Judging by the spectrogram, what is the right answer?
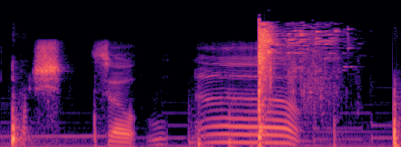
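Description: A glass block breaking in a Minecraft SMP game gives a brief crisp shatter amid a player's steady talk.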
